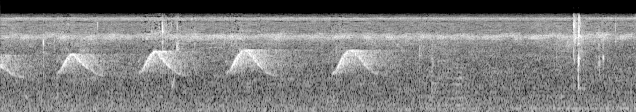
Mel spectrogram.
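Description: A steady high insect drone, over which a bird calls a series of five rising-and-falling notes, about one a second, each pitched higher than the one before. A sharp click comes near the end.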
